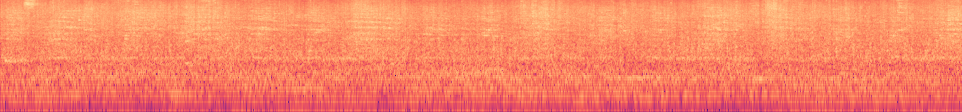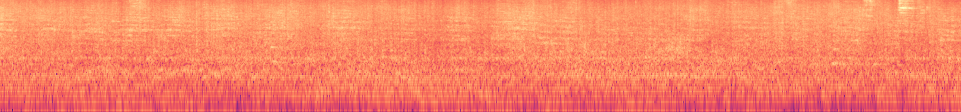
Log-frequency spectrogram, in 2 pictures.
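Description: CSX intermodal freight train rolling past at a steady, loud level, its wheels clicking over the rail joints, with a few brief high wheel squeals near the end.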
